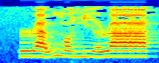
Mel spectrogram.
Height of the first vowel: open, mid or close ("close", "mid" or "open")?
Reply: open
